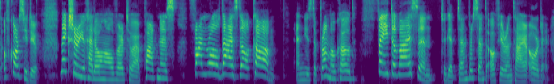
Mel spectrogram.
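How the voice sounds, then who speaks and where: Lively bright New Zealand woman host. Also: medium pitch. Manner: lively and playful, reading promos with energy. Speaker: podcast host. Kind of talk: upbeat show intro and recap.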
